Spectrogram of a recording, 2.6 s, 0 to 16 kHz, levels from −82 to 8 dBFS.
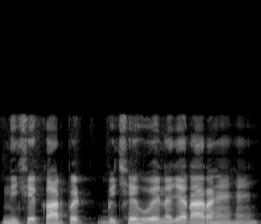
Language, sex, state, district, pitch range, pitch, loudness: Hindi, male, Jharkhand, Ranchi, 115-140 Hz, 135 Hz, -19 LUFS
